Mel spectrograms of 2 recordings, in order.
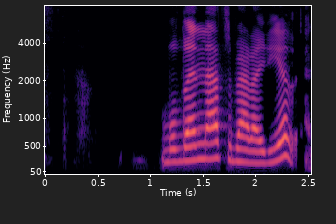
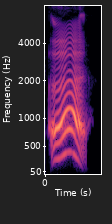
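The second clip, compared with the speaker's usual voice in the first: startled yelp; 3 semitones higher, 11 dB louder than usual. Real, not acted. Player yelping when a creature appears, startled. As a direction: jump at the fright with a yelp.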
